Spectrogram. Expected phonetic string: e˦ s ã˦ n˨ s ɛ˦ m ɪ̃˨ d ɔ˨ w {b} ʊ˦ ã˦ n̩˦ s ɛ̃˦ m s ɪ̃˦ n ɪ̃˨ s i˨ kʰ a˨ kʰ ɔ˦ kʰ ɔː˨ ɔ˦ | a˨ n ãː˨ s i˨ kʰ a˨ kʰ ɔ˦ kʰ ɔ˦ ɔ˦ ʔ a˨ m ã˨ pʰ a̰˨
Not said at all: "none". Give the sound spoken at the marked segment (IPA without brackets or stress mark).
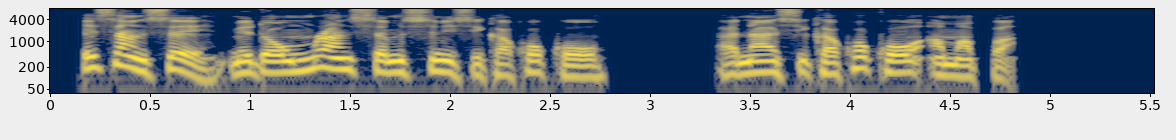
m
